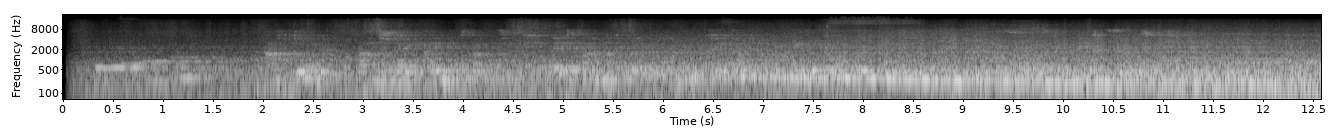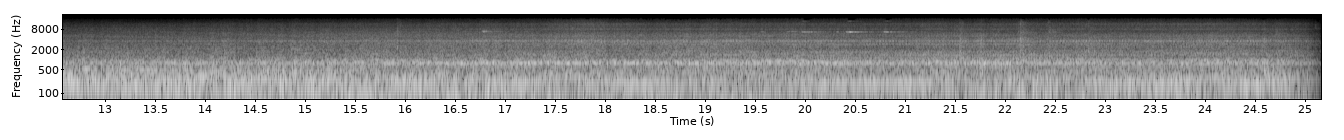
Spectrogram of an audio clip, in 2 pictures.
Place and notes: wien x. - wien süd s-bahn
wien süd s-bahn
30 November 2009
